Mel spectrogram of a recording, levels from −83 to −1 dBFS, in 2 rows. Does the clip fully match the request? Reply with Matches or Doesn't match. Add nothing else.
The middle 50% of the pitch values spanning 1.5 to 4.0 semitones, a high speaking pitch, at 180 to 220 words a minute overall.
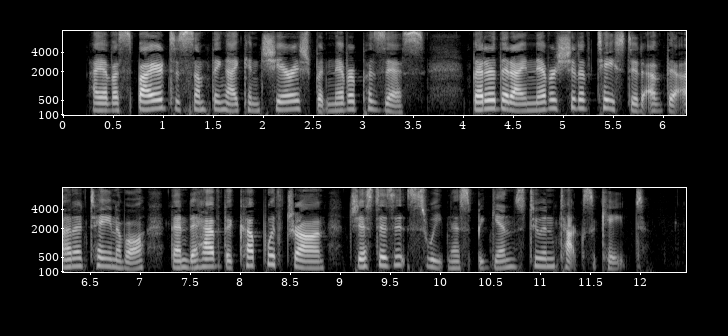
Doesn't match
